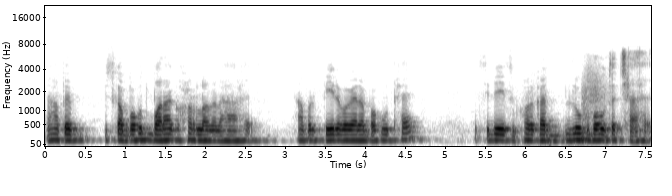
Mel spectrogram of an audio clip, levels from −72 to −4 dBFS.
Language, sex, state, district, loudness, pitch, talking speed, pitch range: Hindi, male, Bihar, West Champaran, -18 LUFS, 125 Hz, 180 wpm, 115-130 Hz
